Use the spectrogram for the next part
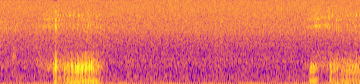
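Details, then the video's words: Papillon–Japanese Chin mix dog snoring while asleep: two short rasping, low snorts about two and a half seconds apart, each under half a second, over a quiet indoor background. "パピヨン 狆 MAXくん！いびきも可愛いね～！ 【 Papillon、 Japanese Chin】"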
